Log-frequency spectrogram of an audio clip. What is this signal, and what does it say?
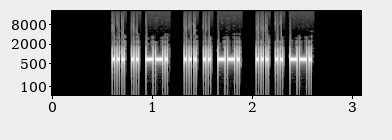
Morse code, heard as a keyed tone, about 50 wpm, 700 Hz. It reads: SIG SIG SIG
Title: Abbreviations Repeated 3x - 50wpm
